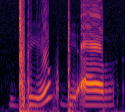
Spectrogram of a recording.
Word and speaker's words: brio: Brio, it's usually pronounced as B-R-E-A-W in Khasi, and the meaning is man, marad, animal, kio, pot, die, tree, and so on.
